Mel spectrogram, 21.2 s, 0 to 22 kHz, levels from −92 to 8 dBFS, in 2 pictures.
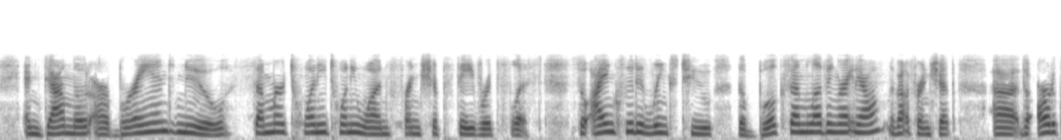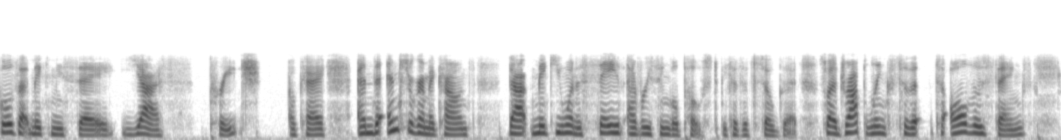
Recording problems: high frequencies cut off; severe; nothing above 4 kHz

